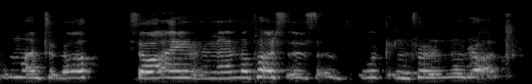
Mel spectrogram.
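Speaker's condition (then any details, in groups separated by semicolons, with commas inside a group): Spastic cerebral palsy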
